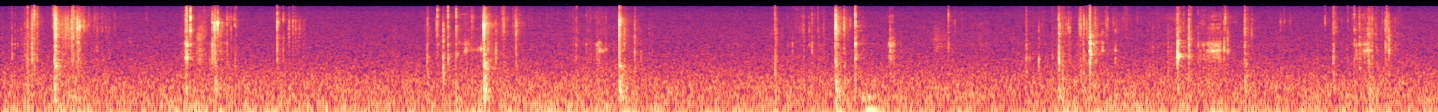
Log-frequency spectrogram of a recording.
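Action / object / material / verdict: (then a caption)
scrape / bar of soap cut with a metal blade / soap / none. A solid white bar of soap is held in the hand while a metal blade carves off curled slices. Quiet, crisp, bright scraping and crackling bursts come in irregular strokes, each fading almost at once.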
